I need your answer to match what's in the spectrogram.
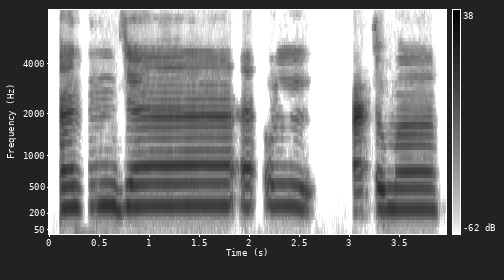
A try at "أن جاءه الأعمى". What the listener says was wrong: நீங்க ஓதுற நேரத்துல உல் ஆமான்னு தான் ஓதுறீங்க. அதான் பிழை. உங்களோட ஓதல் தான் பிழை. நீங்க வாசிக்கிறது ஒன்று மாதிரி இருக்கிற, நீங்க உச்சரிக்கிறது ஒரு மாதிரி இருக்கிற, உங்களோட ஓதல் இன்னும் ஒரு ஸ்டைல்ல இருக்கிற, அது பிழை.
